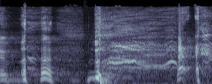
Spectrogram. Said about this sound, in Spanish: ¿Tienes, ¿Tienes tos?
